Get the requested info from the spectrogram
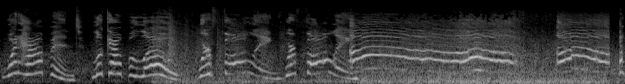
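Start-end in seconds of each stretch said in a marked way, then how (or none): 3.5-6.1 high, loud scream; panicked scream. Acted. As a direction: scream as you hurtle down. Falling too fast.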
